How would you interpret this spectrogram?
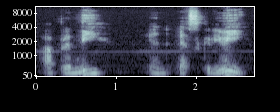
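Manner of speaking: aprendí and escribí, each stressed on the last í; final-syllable stress. Shown as a demonstration. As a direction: push down on the endings of aprendí and escribí. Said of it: "stress on that last syllable".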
